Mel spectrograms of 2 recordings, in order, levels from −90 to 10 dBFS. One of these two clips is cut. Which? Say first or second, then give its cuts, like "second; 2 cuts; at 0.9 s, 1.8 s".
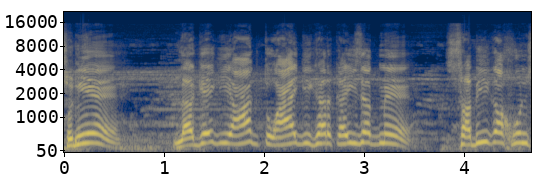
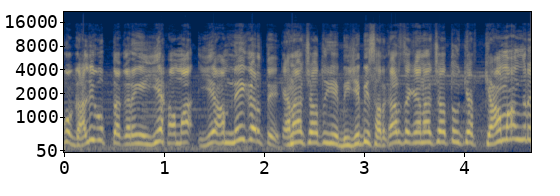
second; 1 cut; at 2.2 s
